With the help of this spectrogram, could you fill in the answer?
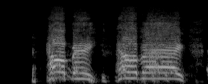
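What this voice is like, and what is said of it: Screaming cries for help. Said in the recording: “I'm screaming”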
